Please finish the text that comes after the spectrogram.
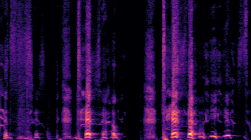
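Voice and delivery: squeaky laughing words. Real, not acted. Preacher cracking up at hometown imitation. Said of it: "laughing at own imitation".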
